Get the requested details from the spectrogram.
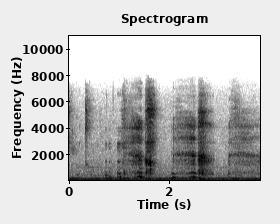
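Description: A young woman giggles.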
